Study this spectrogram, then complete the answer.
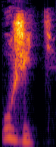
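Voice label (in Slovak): "užiť", Slovak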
